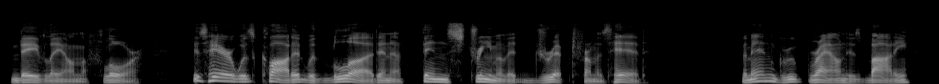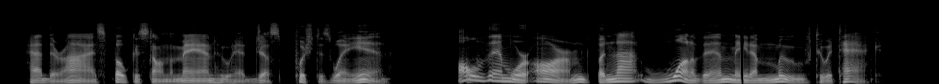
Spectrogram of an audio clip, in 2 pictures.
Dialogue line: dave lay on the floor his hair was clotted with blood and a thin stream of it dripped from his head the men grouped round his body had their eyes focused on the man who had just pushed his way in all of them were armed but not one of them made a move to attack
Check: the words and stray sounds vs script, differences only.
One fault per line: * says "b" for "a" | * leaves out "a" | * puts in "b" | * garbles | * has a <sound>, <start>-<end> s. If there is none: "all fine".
* has a dropout, 16.8-16.8 s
